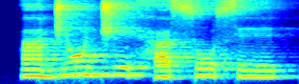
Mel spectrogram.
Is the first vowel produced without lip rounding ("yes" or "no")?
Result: yes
